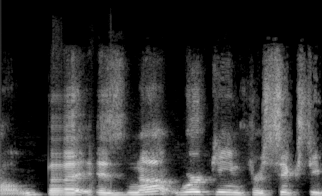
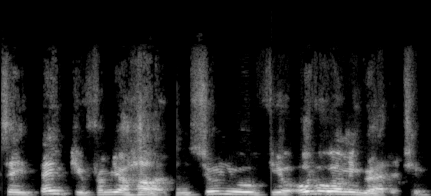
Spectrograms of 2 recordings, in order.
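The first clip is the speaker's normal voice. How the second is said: higher-pitched imitated Indian guru; Indian accent; 4 semitones higher than usual. Guru teaches the seeker to give thanks, imitated Indian accent. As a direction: instruct patiently in an Indian accent. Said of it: "in an Indian accent".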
